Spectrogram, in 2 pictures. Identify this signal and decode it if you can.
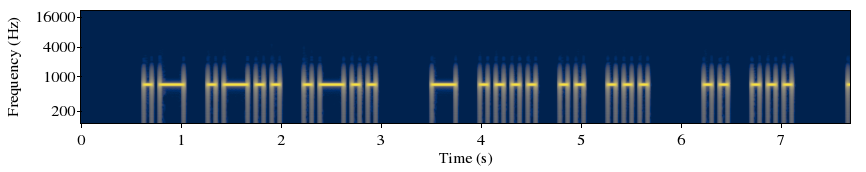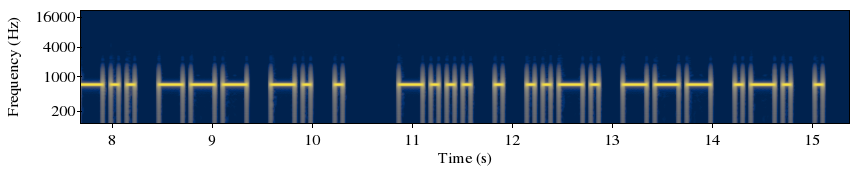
Morse code, heard as a keyed tone, about 14 wpm, 700 Hz. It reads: ALL THIS IS DONE BEFORE
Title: Sentences from Top 1500 Words 15wpm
